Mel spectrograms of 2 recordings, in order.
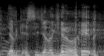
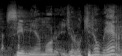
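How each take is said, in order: First: "ver" lifted with louder, eager push; much louder retake. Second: Said in the usual way. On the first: Retold or imitated. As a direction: say it again, far louder and keener. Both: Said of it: "le dije".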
